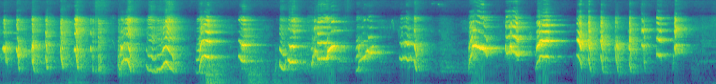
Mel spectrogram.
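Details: Alexandrine parakeet kept in a cage, lively and playful, delivers a rapid series of harsh, grating squawks, nearly two per second, with varied rising and falling shapes and a few rougher, noisier notes midway.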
